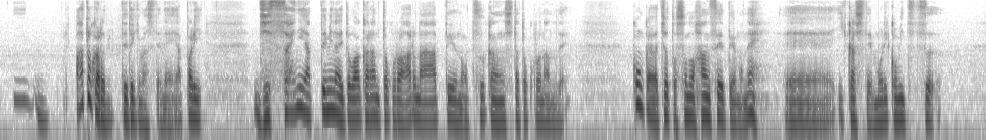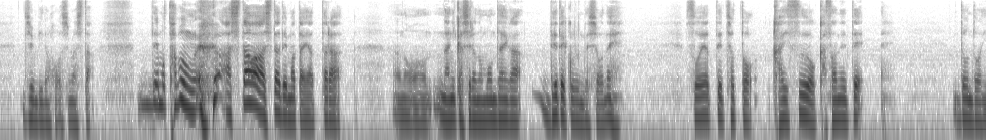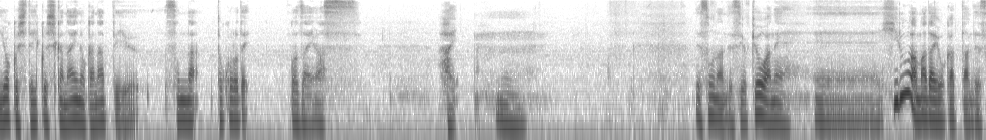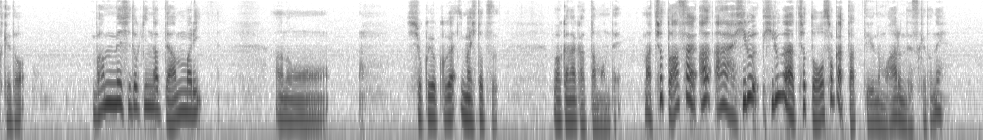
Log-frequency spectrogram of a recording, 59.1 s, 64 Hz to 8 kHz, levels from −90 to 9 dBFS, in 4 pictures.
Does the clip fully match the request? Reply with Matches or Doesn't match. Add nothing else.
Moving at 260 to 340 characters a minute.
Matches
